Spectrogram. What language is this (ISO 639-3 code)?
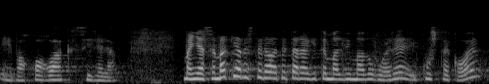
eus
